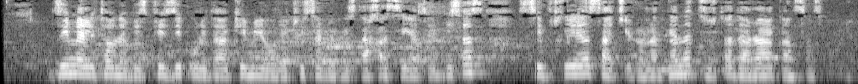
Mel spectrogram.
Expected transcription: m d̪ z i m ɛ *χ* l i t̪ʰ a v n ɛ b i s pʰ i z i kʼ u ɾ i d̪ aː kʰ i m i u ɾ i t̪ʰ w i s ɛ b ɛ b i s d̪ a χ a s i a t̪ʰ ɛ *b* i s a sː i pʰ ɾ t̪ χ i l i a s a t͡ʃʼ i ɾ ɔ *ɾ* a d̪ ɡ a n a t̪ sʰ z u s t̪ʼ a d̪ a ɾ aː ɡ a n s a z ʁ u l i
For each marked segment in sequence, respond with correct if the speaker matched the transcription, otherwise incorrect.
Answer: incorrect: none, correct, correct

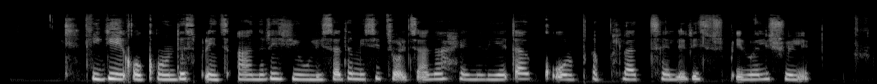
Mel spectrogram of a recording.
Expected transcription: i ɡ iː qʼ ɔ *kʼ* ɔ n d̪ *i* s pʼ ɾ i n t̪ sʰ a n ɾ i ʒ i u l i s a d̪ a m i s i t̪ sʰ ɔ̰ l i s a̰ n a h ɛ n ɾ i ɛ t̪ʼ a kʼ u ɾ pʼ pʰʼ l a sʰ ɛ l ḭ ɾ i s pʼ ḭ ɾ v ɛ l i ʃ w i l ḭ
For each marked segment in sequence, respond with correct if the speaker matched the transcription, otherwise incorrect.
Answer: correct, incorrect: ɛ

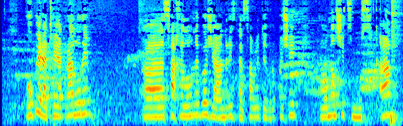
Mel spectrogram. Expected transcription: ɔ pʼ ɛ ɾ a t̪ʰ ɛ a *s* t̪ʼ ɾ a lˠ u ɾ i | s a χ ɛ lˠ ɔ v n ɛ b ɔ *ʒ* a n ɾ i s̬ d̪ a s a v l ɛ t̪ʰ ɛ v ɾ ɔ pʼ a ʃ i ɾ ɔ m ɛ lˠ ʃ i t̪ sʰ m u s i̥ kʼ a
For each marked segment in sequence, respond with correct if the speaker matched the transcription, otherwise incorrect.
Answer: incorrect: none, correct

